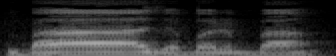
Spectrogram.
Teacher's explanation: বাটা 2 ঠোঁটের ভিজা অংশ থেকে মিলিয়ে উচ্চারণ করি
